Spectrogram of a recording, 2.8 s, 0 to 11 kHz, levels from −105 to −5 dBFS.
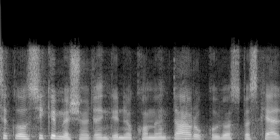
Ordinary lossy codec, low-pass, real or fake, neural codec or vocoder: Opus, 64 kbps; 7.2 kHz; fake; codec, 16 kHz, 0.8 kbps, ZipCodec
